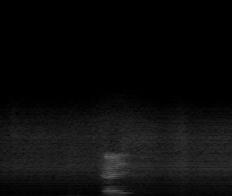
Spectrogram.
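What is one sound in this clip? A young woman calls out briefly nearby.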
